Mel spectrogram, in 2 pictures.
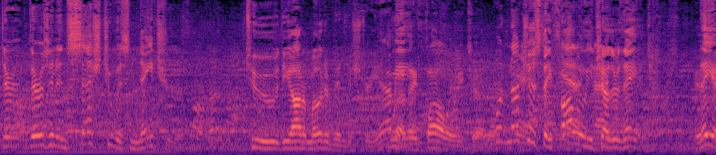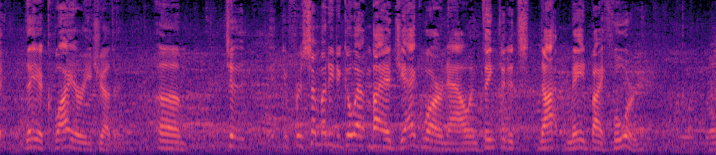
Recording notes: on the road in Houston, Texas broadcasting LIVE from the world renowned Mecum Auto Auction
